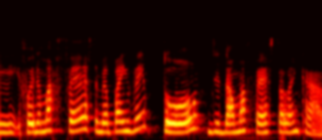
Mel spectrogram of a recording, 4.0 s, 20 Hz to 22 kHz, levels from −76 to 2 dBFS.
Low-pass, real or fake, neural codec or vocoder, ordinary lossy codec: 7.2 kHz; real; none; none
